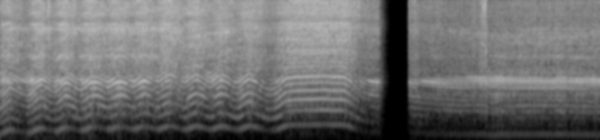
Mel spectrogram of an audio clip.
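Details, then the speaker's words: Kyosho nitro RC Baja Beetle: a shrill little nitro engine revs freely, then idles steadily with nothing pulling. The motor runs fine, but the car has no drive and a transmission/drivetrain failure is suspected. "i think we just broke it um the motor is okay but look at this we got nothing i think something went down and it's probably busted"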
